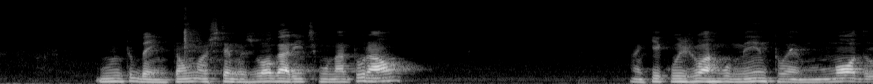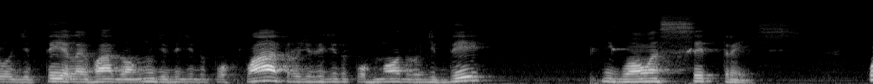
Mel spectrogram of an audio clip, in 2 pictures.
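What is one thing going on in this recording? A man speaks calmly and clearly, close by, as if lecturing.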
